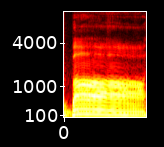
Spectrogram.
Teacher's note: Now, let's put ba with the long vowel elif. Alif makes an ah sound. So you're going to combine the ba with the long vowel alif. It makes a ba sound.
